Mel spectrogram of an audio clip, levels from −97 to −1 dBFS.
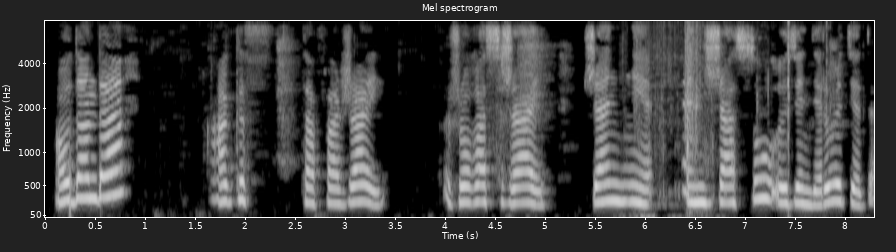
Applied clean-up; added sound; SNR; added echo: classical method Wiener filter.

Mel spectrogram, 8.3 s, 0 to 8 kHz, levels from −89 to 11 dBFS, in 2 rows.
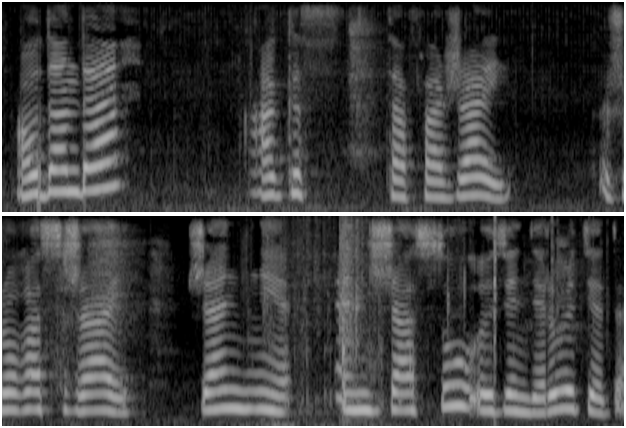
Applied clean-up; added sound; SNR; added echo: none; Bicycle; 19 dB; none.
